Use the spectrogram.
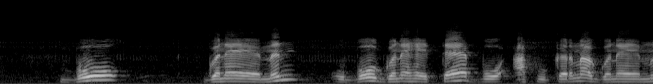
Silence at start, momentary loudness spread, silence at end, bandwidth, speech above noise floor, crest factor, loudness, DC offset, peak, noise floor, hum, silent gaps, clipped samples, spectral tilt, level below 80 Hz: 0.6 s; 16 LU; 0 s; 8.4 kHz; 34 dB; 16 dB; -27 LUFS; 0.1%; -12 dBFS; -60 dBFS; none; none; under 0.1%; -7.5 dB/octave; -70 dBFS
